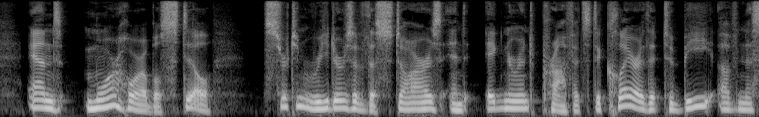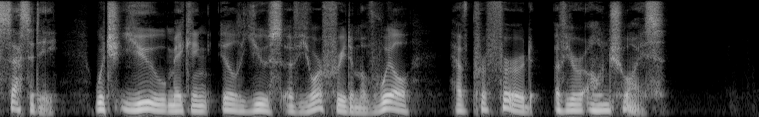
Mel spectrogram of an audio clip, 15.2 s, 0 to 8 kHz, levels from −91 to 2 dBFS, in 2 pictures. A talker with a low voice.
Yes: low, 120 Hz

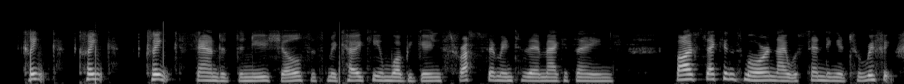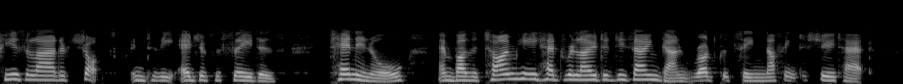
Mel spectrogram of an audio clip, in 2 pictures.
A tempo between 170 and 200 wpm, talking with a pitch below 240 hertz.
Yes: average, 180 wpm; medium, 185 Hz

